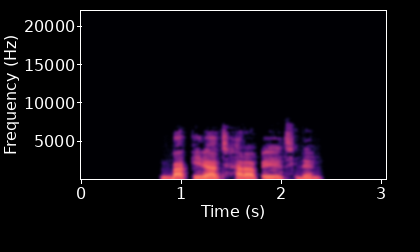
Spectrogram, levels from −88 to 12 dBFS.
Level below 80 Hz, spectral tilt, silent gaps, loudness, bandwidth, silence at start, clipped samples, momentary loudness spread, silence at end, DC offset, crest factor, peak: -64 dBFS; -5.5 dB/octave; none; -18 LUFS; 7.4 kHz; 0.8 s; under 0.1%; 11 LU; 0.65 s; under 0.1%; 18 dB; -2 dBFS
